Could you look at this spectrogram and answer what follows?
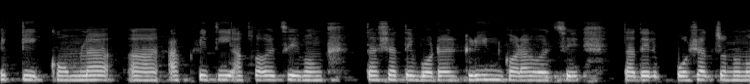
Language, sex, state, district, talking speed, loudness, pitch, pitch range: Bengali, female, West Bengal, Jalpaiguri, 135 wpm, -16 LUFS, 200 Hz, 195-210 Hz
